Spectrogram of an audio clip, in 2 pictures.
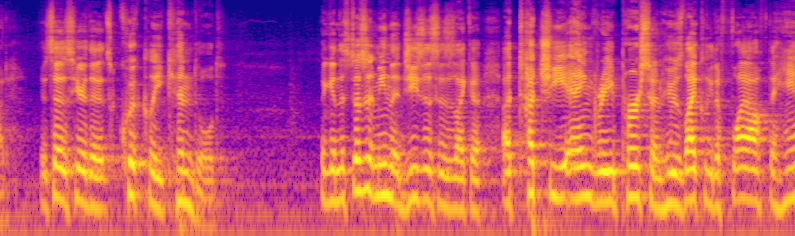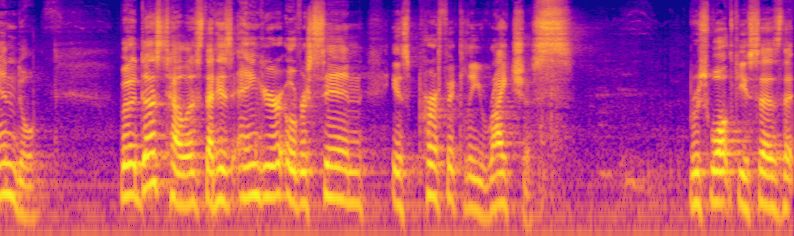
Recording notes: preached at Christ Our Savior Baptist Church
